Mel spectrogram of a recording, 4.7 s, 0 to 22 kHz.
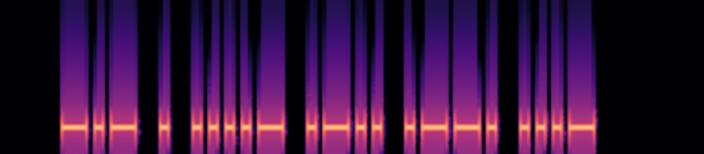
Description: Morse code, heard as a keyed tone, about 21 wpm, 700 Hz. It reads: KE4LPV
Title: USA Call Signs - 6 Characters - 3x Character Spacing - 22wpm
